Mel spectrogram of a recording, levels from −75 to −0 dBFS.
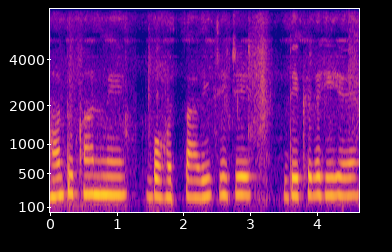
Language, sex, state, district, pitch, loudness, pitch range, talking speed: Hindi, female, Maharashtra, Gondia, 225 Hz, -16 LUFS, 210-230 Hz, 115 wpm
